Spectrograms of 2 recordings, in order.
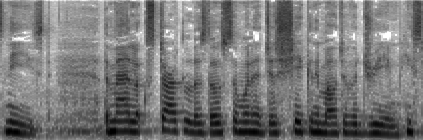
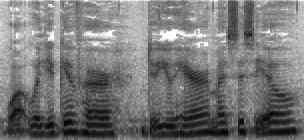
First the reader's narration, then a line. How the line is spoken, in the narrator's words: croaked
